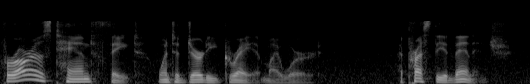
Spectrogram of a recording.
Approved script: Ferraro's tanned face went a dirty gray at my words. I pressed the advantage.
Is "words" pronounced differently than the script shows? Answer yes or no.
yes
